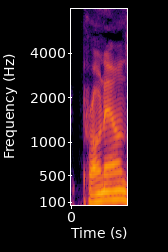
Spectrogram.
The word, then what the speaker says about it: pronoun: Pronoun stress on the first syllable.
